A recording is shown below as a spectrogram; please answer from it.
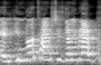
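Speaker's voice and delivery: ordinary talk, nothing marked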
